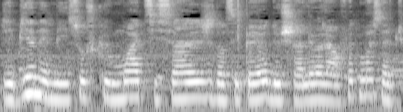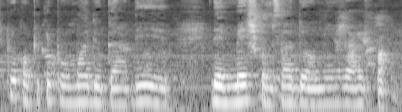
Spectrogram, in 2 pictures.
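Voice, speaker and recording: Audible room echo surrounds a woman speaking at a moderate pace, with a fairly low pitch and fairly even intonation. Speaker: vlogger. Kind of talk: casual vlog talk to camera. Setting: outdoors. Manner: soft-spoken.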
